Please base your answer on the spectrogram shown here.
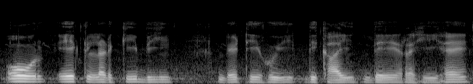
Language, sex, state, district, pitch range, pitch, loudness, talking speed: Hindi, male, Rajasthan, Jaipur, 105-125 Hz, 115 Hz, -21 LUFS, 125 wpm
